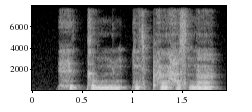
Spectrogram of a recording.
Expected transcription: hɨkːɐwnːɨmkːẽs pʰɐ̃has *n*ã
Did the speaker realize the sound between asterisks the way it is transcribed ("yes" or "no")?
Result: yes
